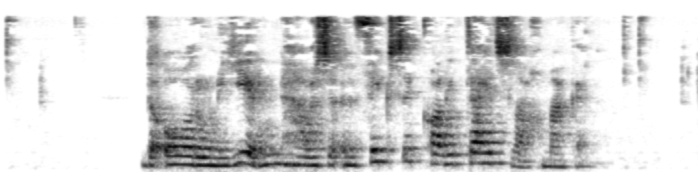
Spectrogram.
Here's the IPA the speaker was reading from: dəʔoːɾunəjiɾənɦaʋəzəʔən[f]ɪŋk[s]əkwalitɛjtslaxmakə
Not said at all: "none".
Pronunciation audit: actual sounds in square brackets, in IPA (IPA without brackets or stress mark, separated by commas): f, s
